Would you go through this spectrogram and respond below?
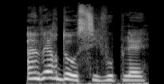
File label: a glass of water please french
